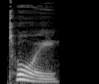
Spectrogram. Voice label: "toy", voice

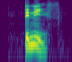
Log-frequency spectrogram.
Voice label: "beneath", English

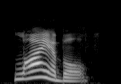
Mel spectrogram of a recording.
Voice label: "liable", spelling

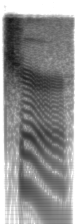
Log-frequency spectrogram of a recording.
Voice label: "chirr", English

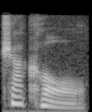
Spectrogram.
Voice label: "chuckhole", English

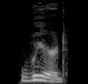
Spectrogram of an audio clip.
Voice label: "weird", spelling

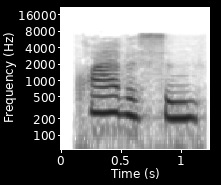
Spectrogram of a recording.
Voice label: "clavecin", English

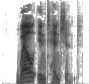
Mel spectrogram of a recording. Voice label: "well-intentioned", spelling

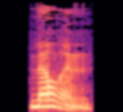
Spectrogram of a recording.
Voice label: "melon", voice, spelling

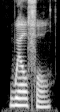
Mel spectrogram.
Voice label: "willful", voice, english

